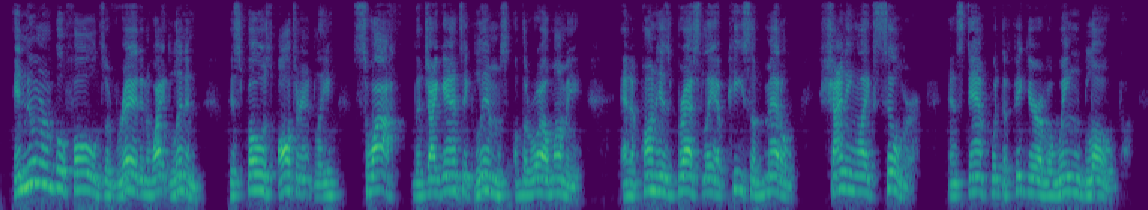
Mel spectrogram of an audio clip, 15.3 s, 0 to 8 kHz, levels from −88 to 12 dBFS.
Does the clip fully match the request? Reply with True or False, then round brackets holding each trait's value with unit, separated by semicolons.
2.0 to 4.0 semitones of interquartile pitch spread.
False (4.5 semitones)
